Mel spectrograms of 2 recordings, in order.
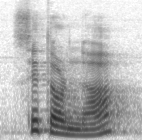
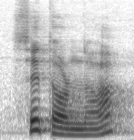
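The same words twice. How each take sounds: Both takes have the same delivery.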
